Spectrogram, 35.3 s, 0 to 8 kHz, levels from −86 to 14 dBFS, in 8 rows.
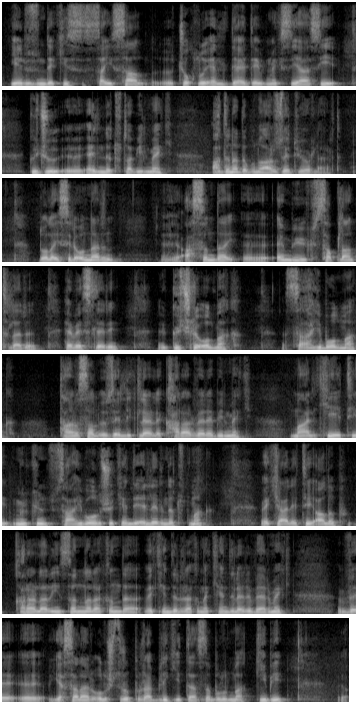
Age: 60-79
